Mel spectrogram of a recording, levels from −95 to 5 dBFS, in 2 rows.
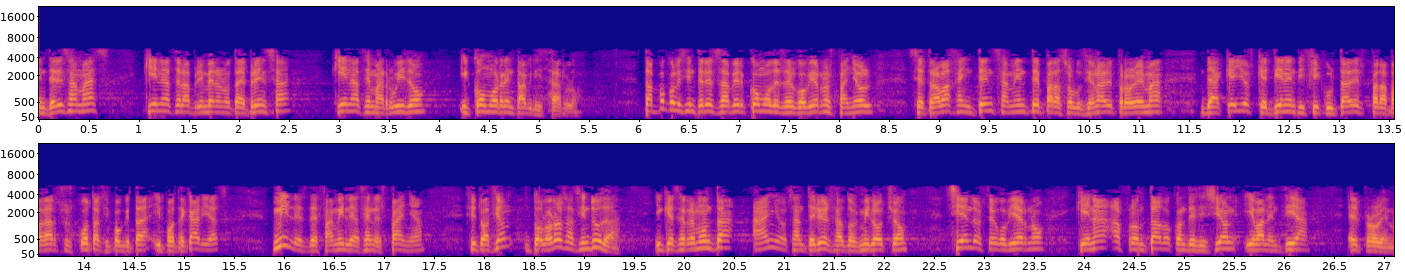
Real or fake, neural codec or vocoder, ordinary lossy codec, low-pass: real; none; none; 5.4 kHz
